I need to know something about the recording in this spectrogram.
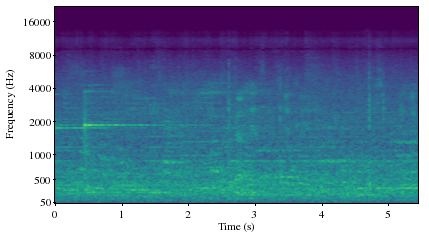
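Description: A piano plays a flowing melody in a large, echoing hall.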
